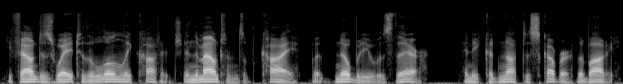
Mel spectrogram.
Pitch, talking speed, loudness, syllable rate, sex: 100 Hz, 230 wpm, -19 LUFS, 6.3 syllables/s, male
